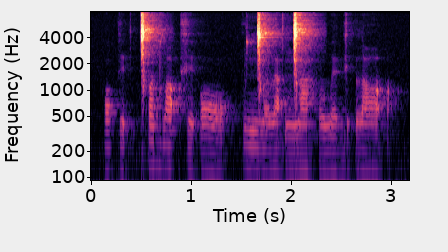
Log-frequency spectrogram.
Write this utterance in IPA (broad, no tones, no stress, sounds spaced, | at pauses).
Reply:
ɔ k e ʔ ǀʰ ʌ d w ɑ ʔ x e ʔ ɔ | k u ŋ͡ǀ ʌ l a ʔ ŋ͡ǀ a h ɤ w ɛ ɡ e ʔ l ɑ ʔ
